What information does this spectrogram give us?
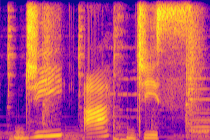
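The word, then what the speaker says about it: hendíadis: Pronúncia é diadis.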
